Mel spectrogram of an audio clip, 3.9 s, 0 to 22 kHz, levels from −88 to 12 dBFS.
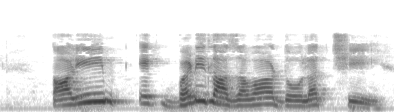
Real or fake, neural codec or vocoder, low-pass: real; none; 7.2 kHz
